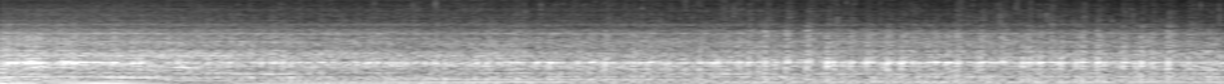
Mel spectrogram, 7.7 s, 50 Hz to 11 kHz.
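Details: Sea-Doo XP 720 two-stroke just rebuilt, trial run in driveway, driveline disconnected: revs drop from a blip to busy, even idle with no knocks or rattles; engine sound.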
